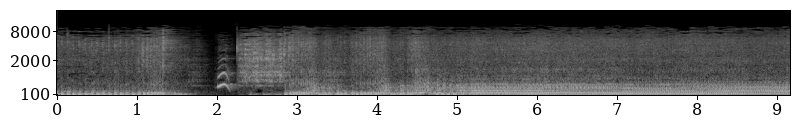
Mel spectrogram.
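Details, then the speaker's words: KZ440 single-carb motorcycle after carb cleaning and air/fuel screw adjustment: revs with a hesitant catch and flat, uneven pickup. Still lean; the owner realises it needs a larger main jet. "I need to put a larger main jet in it because we were"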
